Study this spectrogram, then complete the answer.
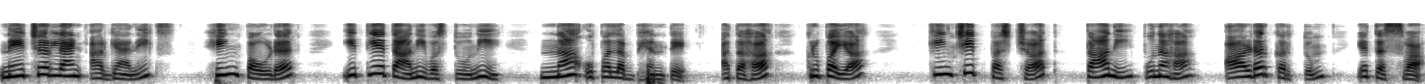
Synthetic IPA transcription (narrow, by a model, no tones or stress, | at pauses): neːt͡ʃɐɾlaːɳɖaːɾɡaːniks | hiŋɡpɐwɖɐɾ | it̪jeːt̪aːniʋɐst̪uːni | naːʔupɐlɐbʱjɐnt̪ḛː | ɐt̪ɐɦɐ | kɾupɐja | kiɲt͡ʃit̪̚pɐʃt͡ʃaːt̪ː | aːnipunɐɦɐ | aːɾɖɐɾkɐɾt̪um | jɐt̪ɐsʋa̰ː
